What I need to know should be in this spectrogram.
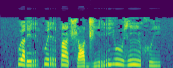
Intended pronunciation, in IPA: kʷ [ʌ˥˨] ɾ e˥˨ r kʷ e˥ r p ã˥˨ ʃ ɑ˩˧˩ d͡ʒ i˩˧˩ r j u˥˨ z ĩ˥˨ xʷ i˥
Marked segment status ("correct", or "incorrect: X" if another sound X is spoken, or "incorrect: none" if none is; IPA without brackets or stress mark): incorrect: a˥˨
